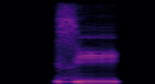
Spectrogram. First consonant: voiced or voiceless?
voiced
